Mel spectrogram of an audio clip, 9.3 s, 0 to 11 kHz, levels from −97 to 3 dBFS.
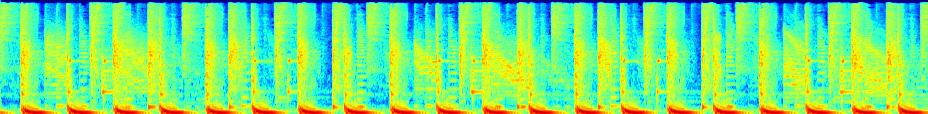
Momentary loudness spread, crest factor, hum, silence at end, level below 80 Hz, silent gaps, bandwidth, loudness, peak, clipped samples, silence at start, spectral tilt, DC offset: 2 LU; 10 dB; none; 0 s; -12 dBFS; none; 10.5 kHz; -13 LUFS; 0 dBFS; under 0.1%; 0 s; -4.5 dB/octave; under 0.1%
